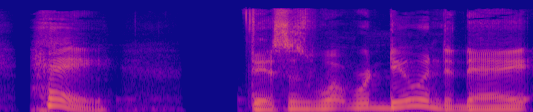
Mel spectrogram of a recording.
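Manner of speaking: ordinary talk, nothing marked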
